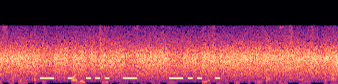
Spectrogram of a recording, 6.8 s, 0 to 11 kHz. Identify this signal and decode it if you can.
Morse code, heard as a keyed tone, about 13 wpm, 820 Hz, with radio hiss, a squelch burst at the end and speech in Kashmiri. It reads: TEST DE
